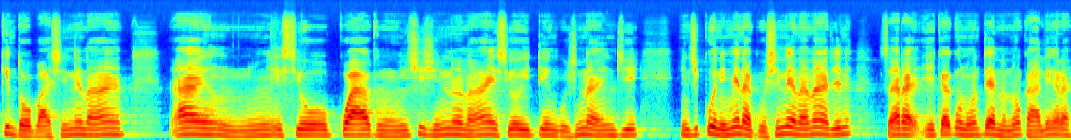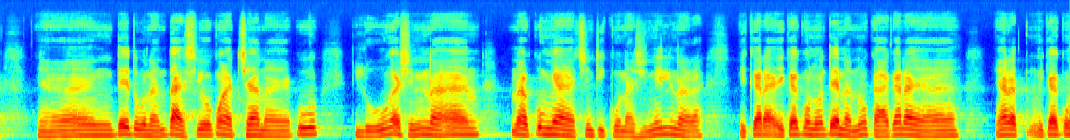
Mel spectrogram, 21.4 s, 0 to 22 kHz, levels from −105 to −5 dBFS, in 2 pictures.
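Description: No technical faults are audible anywhere in this recording.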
